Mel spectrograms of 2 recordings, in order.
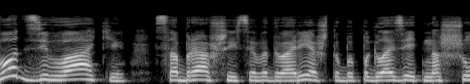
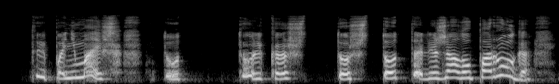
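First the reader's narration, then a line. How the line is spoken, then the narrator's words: Frightened. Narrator (Russian): испуганно сообщила она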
